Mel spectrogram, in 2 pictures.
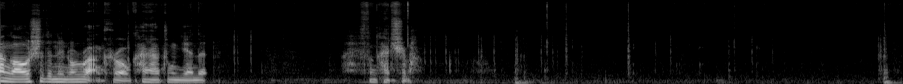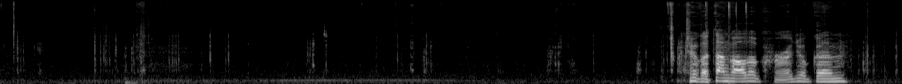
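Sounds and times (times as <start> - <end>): soft handling thumps: 3.8 - 7.0, 8.8 - 11.4.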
